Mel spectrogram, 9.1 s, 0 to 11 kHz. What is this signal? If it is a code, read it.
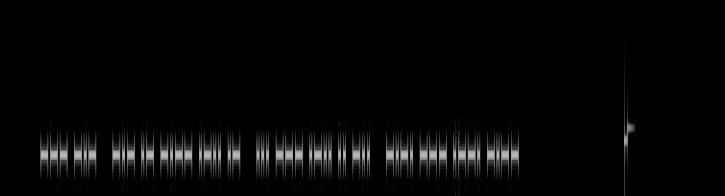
Morse code, heard as a keyed tone, about 40 wpm, 700 Hz. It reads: OK KAYLA SOLID COPY
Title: K1USN SST QSO Practice 40wpm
